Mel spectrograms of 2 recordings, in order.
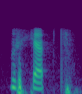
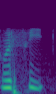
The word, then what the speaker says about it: receipt: We pronounce most people say recept. Can you give me the recept like that? But the it is pronounced receipt.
